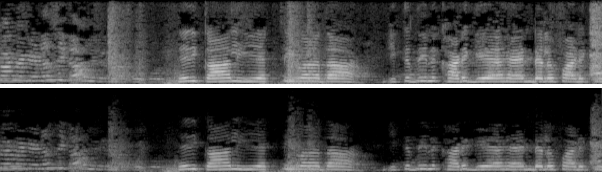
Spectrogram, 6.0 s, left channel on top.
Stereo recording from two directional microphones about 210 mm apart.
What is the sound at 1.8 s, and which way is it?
A woman's voice, 15° left (ahead or behind).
